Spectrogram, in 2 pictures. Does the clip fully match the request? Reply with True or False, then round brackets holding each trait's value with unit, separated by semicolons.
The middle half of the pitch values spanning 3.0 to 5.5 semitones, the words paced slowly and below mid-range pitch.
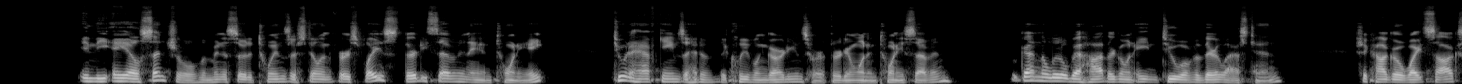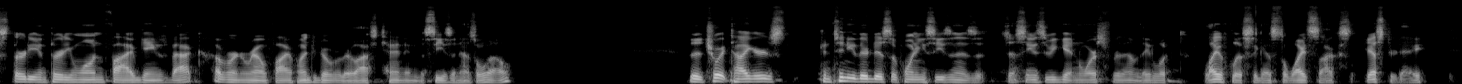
False (4.1 semitones; 185 wpm; 115 Hz)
